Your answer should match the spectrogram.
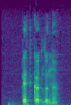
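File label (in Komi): "петкӧдлыны", Komi, male; audio dict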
